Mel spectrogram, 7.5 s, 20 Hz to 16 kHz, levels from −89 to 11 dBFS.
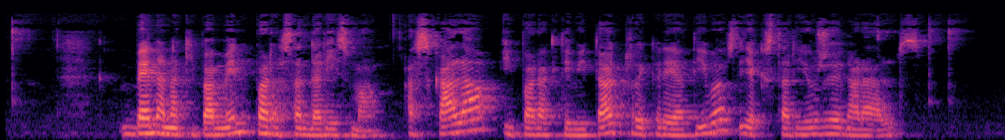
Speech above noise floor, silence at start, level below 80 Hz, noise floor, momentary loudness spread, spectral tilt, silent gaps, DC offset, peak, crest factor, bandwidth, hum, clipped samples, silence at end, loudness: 29 dB; 0.1 s; -64 dBFS; -51 dBFS; 10 LU; -4.5 dB/octave; none; under 0.1%; -2 dBFS; 22 dB; 11.5 kHz; none; under 0.1%; 0.4 s; -22 LUFS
